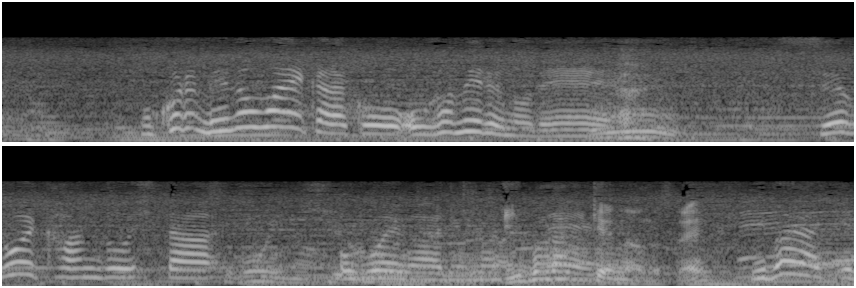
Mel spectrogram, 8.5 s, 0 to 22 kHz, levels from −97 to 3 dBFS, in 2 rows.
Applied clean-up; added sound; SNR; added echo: none; none; none; none.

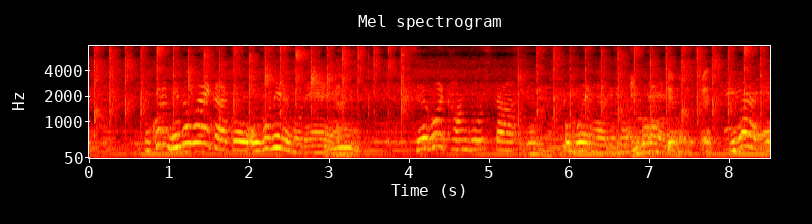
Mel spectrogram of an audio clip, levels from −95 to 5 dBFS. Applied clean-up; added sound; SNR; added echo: none; Clapping; 14 dB; reverberation time 0.3 s.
